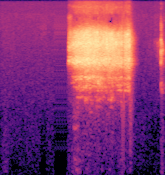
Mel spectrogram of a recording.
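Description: A second of near silence, then a loud high hiss, about a second long, that starts abruptly halfway through.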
